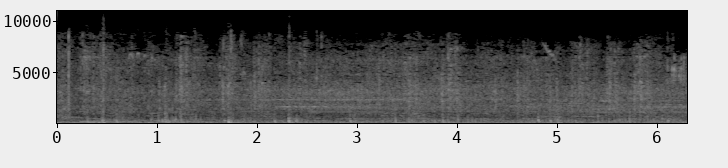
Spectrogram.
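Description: A horse cantering on arena sand, its hoofbeats landing as irregular low thuds.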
